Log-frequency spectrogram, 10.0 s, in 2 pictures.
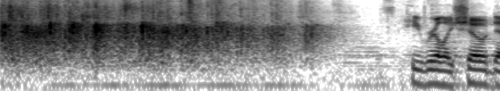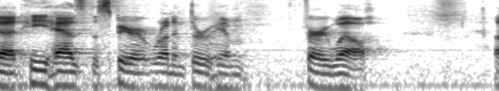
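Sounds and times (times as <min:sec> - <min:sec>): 
round of applause: 0:00.0 - 0:03.4
speech: 0:04.1 - 0:08.8.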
